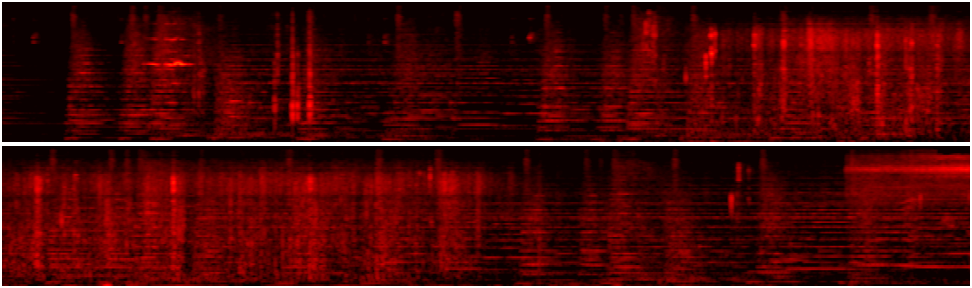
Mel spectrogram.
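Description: Horse hooves gallop in Nancy Drew: The Secret of Shadow Ranch, a quick rhythmic clip-clop running under game music through the whole stretch, moderately near and fairly quiet.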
